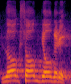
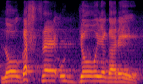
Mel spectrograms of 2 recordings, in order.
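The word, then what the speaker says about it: लोगस्स उज्जोयगरे: उच्चारण क्या करते थे, लोगस का उच्चारण करते थे, लोग सोग जोगरे, बस ये उच्चारण था बंधा हुआ, लोग सोग जोगरे। ये एक का नहीं था, हजारों का ये उच्चारण था। आज कोई छोटा बच्चा भी बोलेगा लोगस्य उज्जोय गरे धम्म तिष्ठ यरे जिने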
